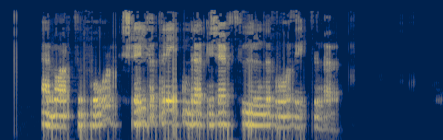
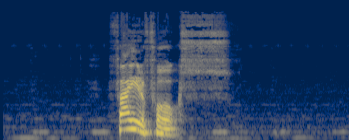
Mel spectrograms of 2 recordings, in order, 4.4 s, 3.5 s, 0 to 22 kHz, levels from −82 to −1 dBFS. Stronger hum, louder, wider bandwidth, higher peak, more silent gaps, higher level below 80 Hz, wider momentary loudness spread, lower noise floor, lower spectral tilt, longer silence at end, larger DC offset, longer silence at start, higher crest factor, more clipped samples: neither; about the same, -15 LUFS vs -16 LUFS; about the same, 17 kHz vs 16.5 kHz; about the same, 0 dBFS vs -2 dBFS; neither; about the same, -54 dBFS vs -50 dBFS; second, 12 LU vs 18 LU; first, -73 dBFS vs -53 dBFS; second, -1 dB/octave vs -5 dB/octave; second, 1.1 s vs 1.25 s; neither; second, 0.4 s vs 1.15 s; about the same, 18 dB vs 20 dB; neither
